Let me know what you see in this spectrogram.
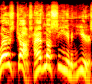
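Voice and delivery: horrible put-on Brazilian accent. Echoing the coach from a friend's story asking after a student, horrible Brazilian accent. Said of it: "It's a horrible Brazilian accent".

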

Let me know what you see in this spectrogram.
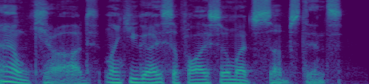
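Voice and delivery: resentful, bitter half-whisper, breathy and low. Replying to a jab about not wanting substance in relationships, bitter. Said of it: "You sound so bitter".

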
